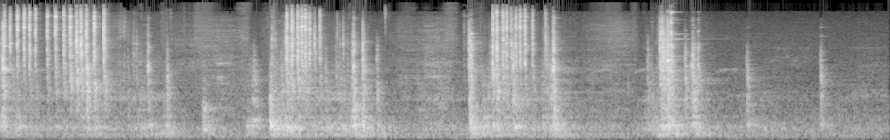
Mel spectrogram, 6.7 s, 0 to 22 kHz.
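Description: A ratchet with a 15 mm deep socket works a bolt on a John Deere LT-series mower deck, giving close, loud bursts of rapid clicking in several separate strokes with short pauses between.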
